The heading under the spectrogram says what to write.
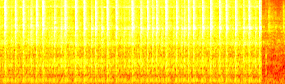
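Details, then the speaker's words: Two-stroke motor set really rich, few hours in and thirstier on fuel: high buzzing note with fast, slightly uneven popping burble, then cuts off abruptly. "It seems to be thirstier. I have it really rich as well, so alright, let's fire the sucker up again."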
